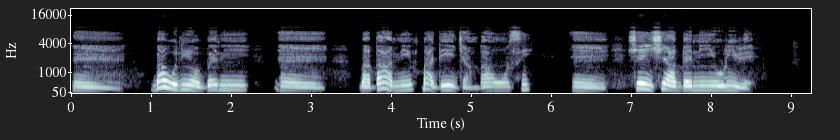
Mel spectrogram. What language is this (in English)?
Yoruba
